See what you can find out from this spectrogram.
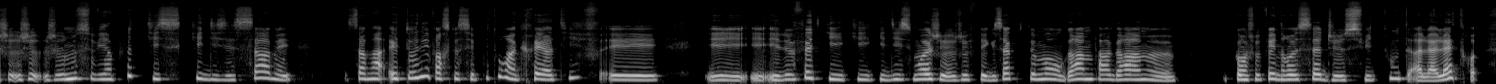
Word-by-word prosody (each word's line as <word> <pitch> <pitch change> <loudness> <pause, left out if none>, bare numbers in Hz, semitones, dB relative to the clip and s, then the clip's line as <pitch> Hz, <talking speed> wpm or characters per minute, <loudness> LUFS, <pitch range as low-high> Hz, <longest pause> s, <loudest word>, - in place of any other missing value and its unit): Je 215 -2 -3
je 225 +2 -2
je 220 +2 -4
me 250 +4 +5
souviens 240 -3 -2
plus 235 - -2
de 390 - -20
qui 255 -9 -3
sai 245 -1 -7
qui 270 -3 -1
disait 210 -2 -4
ça, 290 +7 0
mais 220 -4 -1 0.5
ça 260 - -1
m'a 255 0 +3
étonnée 290 +8 +2
parce 265 -1 0
que 260 -1 -2
c'est 245 -2 -5
plutôt 285 +7 -3
un 250 - +3
créatif 245 +7 -2
et 205 -1 +3 0.4
et 195 0 +1
et 205 - +1
et - - +2
le 230 +2 -1
fait 275 +2 0
qu'il 235 -5 0
qu'il 220 -1 -4
qu'il 225 -3 -4
dise: 230 +1 -2
«Moi, 240 +1 +5
je 210 -6 +1
je 220 +3 -2
fais 220 0 0
exactement 245 +2 0
au - - -2
gramme 245 +5 +3
par 230 -1 0
gramme, 225 +1 +2
heu, 180 -2 -2 0.6
quand 220 -1 +5
je 225 +1 -3
fais 255 +3 +1
une 225 - 0
recette 225 0 +2
je 200 -1 +1
suis 200 +1 -2
tout 270 +5 -2
à 180 - +1
la 170 +1 +3
lettre», 275 +6 +2
230 Hz, 215 wpm, -25 LUFS, 210-255 Hz, 0.6 s, me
